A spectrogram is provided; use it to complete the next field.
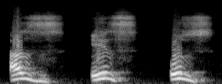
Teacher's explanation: زا پہ سٹی کی آواز آئے گی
